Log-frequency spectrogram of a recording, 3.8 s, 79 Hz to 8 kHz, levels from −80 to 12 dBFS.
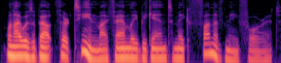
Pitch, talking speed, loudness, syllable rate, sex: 115 Hz, 240 wpm, -18 LUFS, 5.6 syllables/s, male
